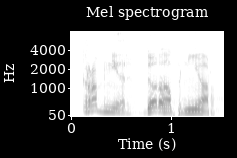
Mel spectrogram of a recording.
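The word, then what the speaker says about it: Draupnir: Dropnir. Hay que pronunciarlo así, yo estoy pronunciando en antiguo nórdico.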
